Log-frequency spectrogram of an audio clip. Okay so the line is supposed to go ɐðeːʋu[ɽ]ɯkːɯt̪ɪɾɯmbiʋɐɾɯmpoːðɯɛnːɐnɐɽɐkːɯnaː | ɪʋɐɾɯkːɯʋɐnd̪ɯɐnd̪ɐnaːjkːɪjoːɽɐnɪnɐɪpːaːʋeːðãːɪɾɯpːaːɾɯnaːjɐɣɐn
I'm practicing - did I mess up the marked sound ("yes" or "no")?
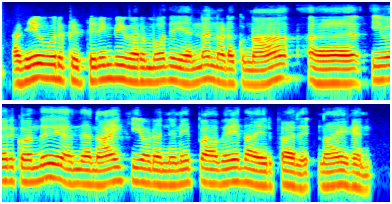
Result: yes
